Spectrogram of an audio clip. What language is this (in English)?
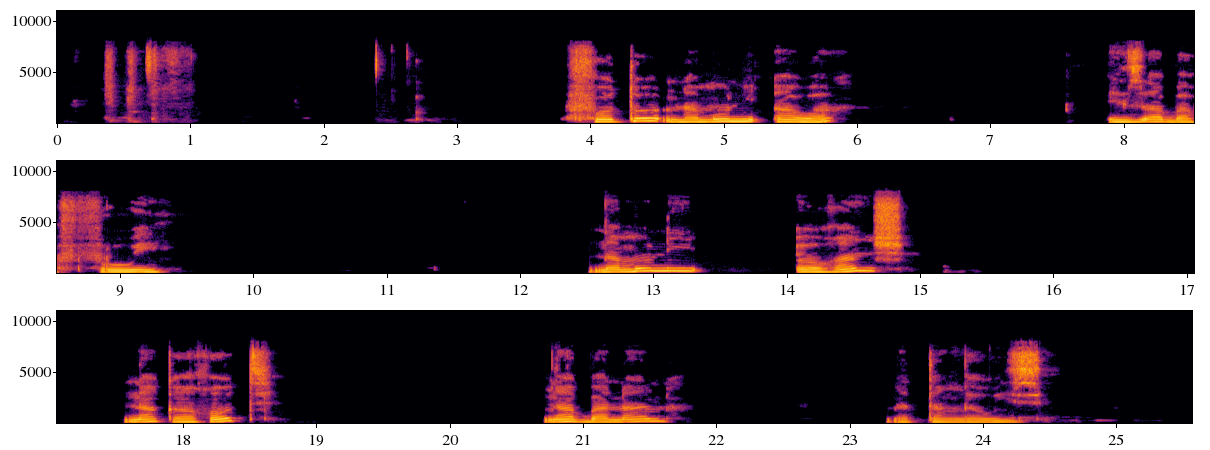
Lingala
